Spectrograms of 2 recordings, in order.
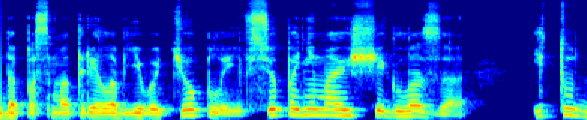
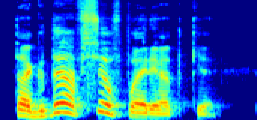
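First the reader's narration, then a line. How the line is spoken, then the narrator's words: Laughing. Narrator (Russian): засмеялся Дэйв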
